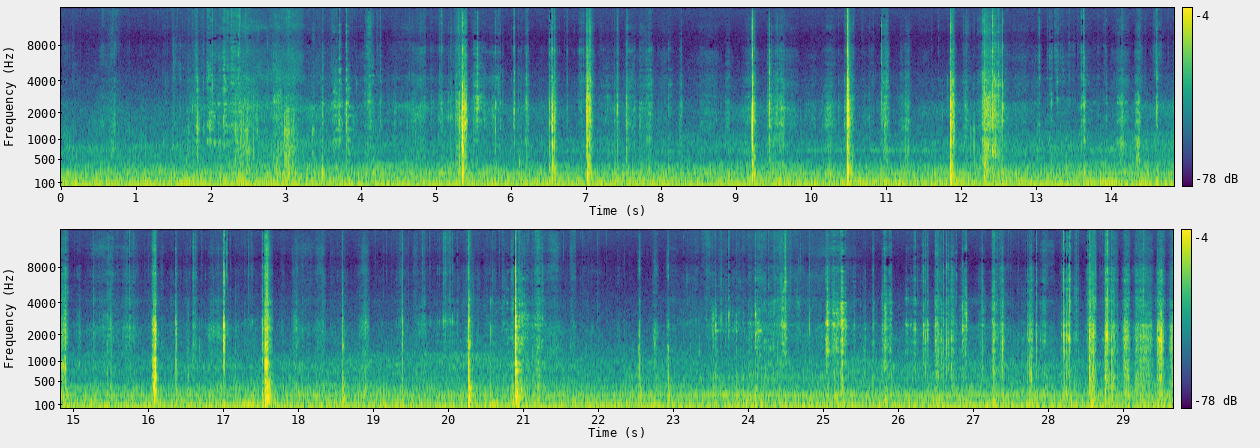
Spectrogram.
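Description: A rusty piece of metal scraped against the leather of a boot to distress it, in scattered sharp scrapes and clicks, turning into quick repeated scraping near the end.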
